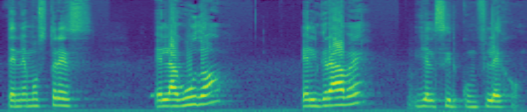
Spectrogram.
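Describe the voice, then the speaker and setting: A woman with a Mexican accent narrating a recorded online lesson, explaining terms step by step at a steady pace. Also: mid-range voice, slow pace. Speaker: teacher.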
